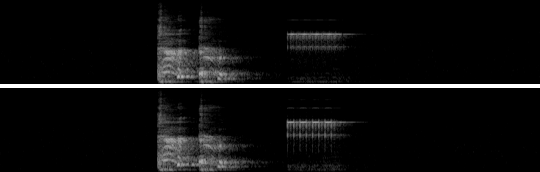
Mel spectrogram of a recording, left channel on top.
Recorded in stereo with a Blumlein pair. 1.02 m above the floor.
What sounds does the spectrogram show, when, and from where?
1.6 s a cough: straight ahead, 3 m
2.9 s an alarm clock: 30° right, 4.5 m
